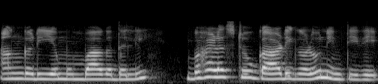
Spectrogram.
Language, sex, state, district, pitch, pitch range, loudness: Kannada, female, Karnataka, Bidar, 255 Hz, 240-295 Hz, -16 LUFS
